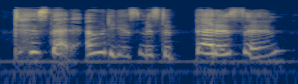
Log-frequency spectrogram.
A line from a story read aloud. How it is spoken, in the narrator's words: sobbed Diana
